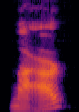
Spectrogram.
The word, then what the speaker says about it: 哪儿: Where in Chinese, we say it has two pronunciations. The first one is nåli and nar.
